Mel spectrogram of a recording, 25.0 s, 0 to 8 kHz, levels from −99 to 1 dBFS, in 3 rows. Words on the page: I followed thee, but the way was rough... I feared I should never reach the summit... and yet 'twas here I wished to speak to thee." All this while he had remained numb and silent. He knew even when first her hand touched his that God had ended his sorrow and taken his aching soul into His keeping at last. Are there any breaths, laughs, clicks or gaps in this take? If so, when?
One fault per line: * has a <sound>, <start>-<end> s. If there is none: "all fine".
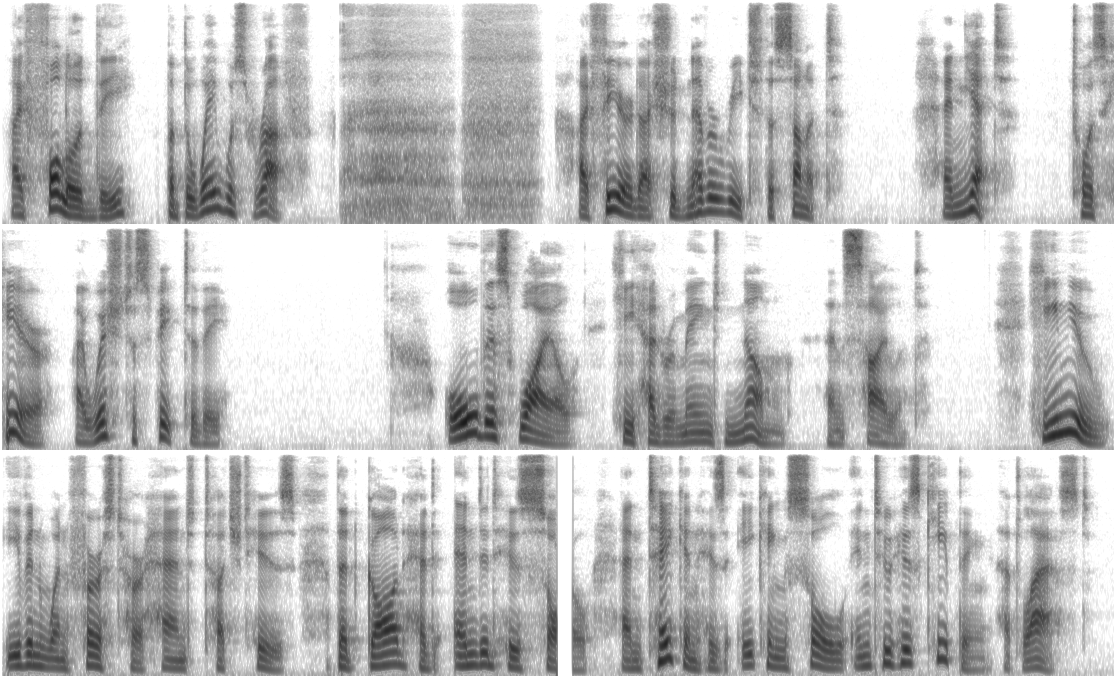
* has a breath, 2.5-4.1 s
* has a dropout, 20.8-21.0 s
